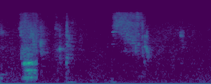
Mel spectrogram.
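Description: Near silence on an online-class call, with a faint short mouth sound about a quarter second in and a faint breathy hiss about a second in.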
